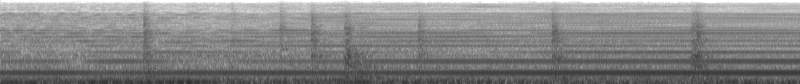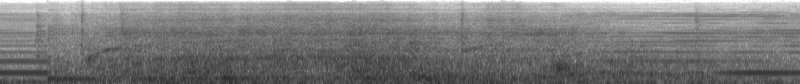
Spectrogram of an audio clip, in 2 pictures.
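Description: Electric hydraulic pump of a dumpster tilt trailer whining steadily as it tips the bed, with a few faint ticks. About four seconds in the whine drops in pitch and a louder, rough grinding takes over as the dumpster slides off the tilted bed.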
